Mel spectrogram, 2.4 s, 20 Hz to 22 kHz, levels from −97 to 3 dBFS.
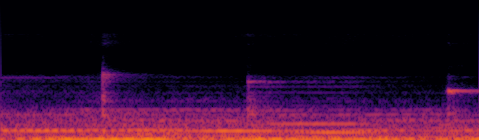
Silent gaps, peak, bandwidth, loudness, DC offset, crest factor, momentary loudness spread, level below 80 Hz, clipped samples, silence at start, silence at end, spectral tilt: none; -20 dBFS; 2.8 kHz; -35 LUFS; 0.4%; 12 dB; 4 LU; -32 dBFS; under 0.1%; 0 s; 0 s; -11.5 dB/octave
